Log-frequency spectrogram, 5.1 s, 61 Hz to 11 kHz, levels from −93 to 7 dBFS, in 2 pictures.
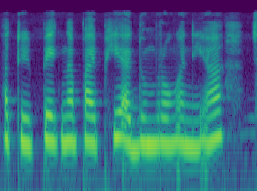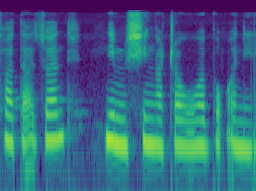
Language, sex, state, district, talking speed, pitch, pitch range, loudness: Mizo, female, Mizoram, Aizawl, 235 wpm, 225 Hz, 210-240 Hz, -18 LUFS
